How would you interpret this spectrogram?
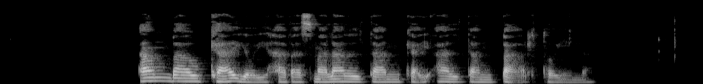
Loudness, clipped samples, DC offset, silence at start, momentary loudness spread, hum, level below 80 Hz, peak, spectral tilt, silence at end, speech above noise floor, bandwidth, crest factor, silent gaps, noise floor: -23 LUFS; under 0.1%; under 0.1%; 1.4 s; 12 LU; none; -64 dBFS; -4 dBFS; -5 dB/octave; 1.1 s; over 67 dB; 11.5 kHz; 22 dB; none; under -90 dBFS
